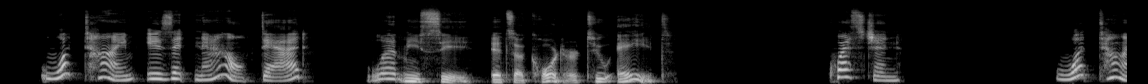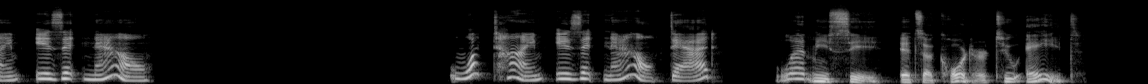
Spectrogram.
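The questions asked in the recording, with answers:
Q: What time is it now?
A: It's a quarter to eight.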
